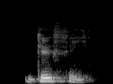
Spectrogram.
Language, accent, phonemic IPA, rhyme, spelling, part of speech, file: English, Southern England, /ˈɡuːfi/, -uːfi, goofy, adjective / noun / adverb, LL-Q1860 (eng)-goofy.wav
- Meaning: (adjective) Quirky or silly, often in a humorous manner; daft; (noun) Synonym of goof (“a foolish and/or silly person”)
